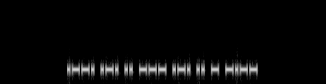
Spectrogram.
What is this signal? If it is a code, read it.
Morse code, heard as a keyed tone, about 47 wpm, 700 Hz. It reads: PRIORITY
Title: Sentences from Top 1600 Words - New Word Drill - 50wpm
